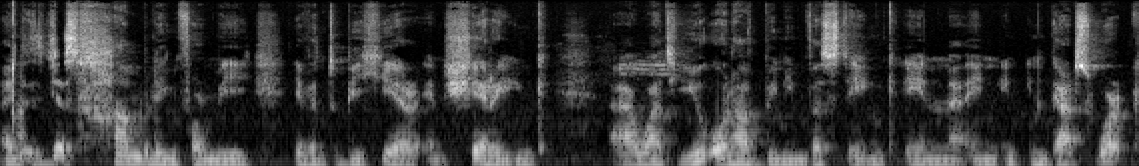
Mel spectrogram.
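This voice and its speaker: Someone speaks with an Ethiopian accent at a fairly slow pace amid noticeable background noise. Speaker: digital ministry director. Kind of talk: casual interview.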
